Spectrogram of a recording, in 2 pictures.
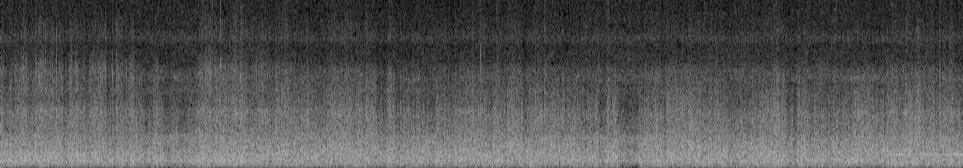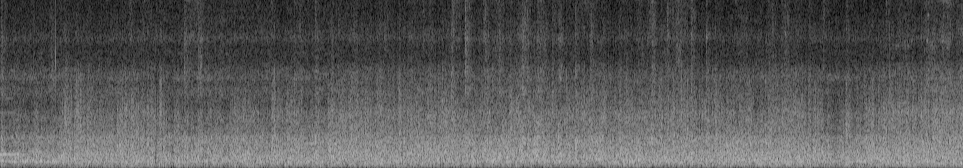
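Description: Moving Indian Railways passenger coach heard from its open doorway: a steady loud rumble of the wheels on the rails with the odd clatter over joints.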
